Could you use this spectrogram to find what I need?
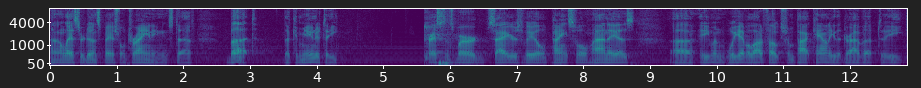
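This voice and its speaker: Speaking with an Appalachian accent, a man has a fairly low pitch and ordinary pitch variation. He keeps a moderate pace on a very clean recording with a silent background. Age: 60s. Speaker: airport operator. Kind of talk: public comment at a county meeting. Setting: county government meeting.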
